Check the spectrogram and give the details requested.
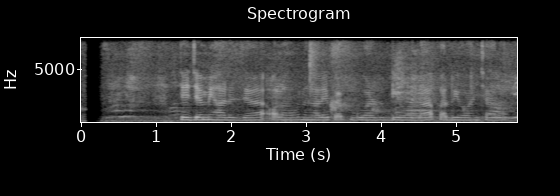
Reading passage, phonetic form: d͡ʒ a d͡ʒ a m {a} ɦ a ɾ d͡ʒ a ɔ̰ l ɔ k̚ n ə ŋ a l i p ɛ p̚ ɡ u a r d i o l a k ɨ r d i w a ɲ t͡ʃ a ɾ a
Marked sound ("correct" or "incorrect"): incorrect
